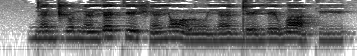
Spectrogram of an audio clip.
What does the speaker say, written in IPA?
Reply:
dɛ̃˦d͡ʒo˦nɛ̃˧ jɛ˦ke˦˨ʃɛ̃˨˦ jɔ̃˦˨lũ˨jɛ̃˨˦ de˧je˦ wã˦˨ki˧

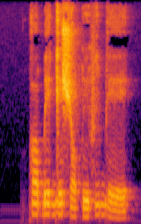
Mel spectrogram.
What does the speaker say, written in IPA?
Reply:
kɔ˦ɓe˦ɡe˦ ʃɔ˨pĩ˨fi˦beː˨

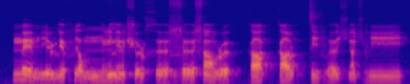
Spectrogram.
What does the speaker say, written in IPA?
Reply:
me˥˩miː˩ɭlʲɘ˥fi˥˩lˠ nːĩ˧˥lʲɛ̃˩ʃø˩ɭ xɘː˩ ɮɘː˨˩˦ɬã˥˩lˠɭø˨˩˦kːa˧˥ kːa˥˩ɭtːi˥˩ vɘː˨˩˦çã˩çviː˥

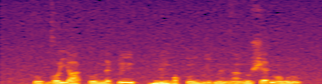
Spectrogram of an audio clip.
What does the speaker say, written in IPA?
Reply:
ku˨ɡo˧ ja˨ ku˨nɛ˨˦k͡pĩ˦ | bĩ˦bɔ˦˨kũ˨ ɡ͡bi˧bɛ̃˨dã˨ nu˨ʃɛ˨˦ɡɔ̃˧ wũ˨

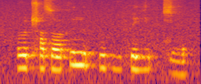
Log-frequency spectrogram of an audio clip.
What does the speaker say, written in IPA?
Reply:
ðˤʌʈ͡ʂʰʌsˤo xɯnɯfkʷipi̤ fevʲɯft͡ɕɛ̤

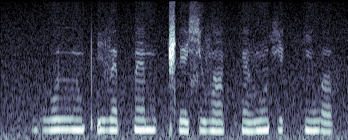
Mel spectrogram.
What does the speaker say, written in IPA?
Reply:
ɡʱolːũ pʼivɛpːɛ̃mu ǁe ɕɯvãkːɛ̃ vũçe kːĩwʌ

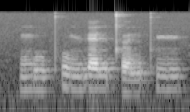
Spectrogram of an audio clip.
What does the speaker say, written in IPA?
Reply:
mu˨˦pʰu˧ mɥɛ˦nt̪ʰə˨˦npʰy˦

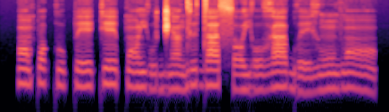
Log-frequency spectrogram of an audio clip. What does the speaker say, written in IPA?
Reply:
ɔ̃˧ pɔ˧ku˨peː˧ keː˦pɔ̃˧ju˨d͡ʒã˧ dɨ˦daː˦ sɔ˧joː˧ɣaː˦ ɡʷeː˨ ɣũ˦ vɔ̃˦˨

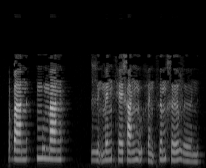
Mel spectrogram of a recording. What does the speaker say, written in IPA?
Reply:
ɓa˧n | mu˧ma˧ŋ | ɣɨ̰˧˨nmɛ˨˦ŋ t̪ʰɛ˨˦xa˨˦ŋnṵ˧˥ hə˧˩nt̪ʰə˨˦m xəː˨˦və̤ː˨˩n

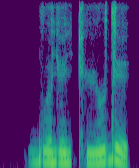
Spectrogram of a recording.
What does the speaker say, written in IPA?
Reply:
ɡ͡buə̯jejkʰyɹde

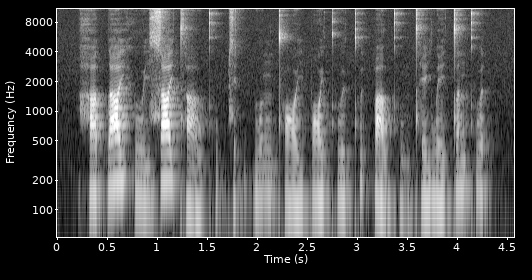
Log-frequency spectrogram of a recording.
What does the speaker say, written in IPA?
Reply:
haː˧t̚laː˥jhuː˨jsaː˥j t̪ʰaː˨˩wkʷʰɐ˧p̚sɪ˨˥k̚ɐ˧t̚ wʊ˧ŋt̪ʰɔː˨j pɔː˧jkʷʰe˧j kʷʰɐ˥t̚paː˨˩wkʷʰɐ˨˩mt̪ʰe˨˧j we˨jt̪ɐ˥nkʷʰɐ˥t̚

